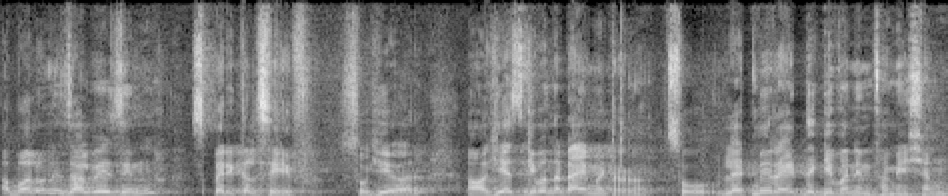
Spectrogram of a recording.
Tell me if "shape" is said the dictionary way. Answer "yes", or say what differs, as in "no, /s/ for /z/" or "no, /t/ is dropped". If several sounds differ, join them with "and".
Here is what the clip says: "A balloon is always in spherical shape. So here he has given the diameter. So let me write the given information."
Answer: no, /s/ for /ʃ/ and /f/ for /p/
